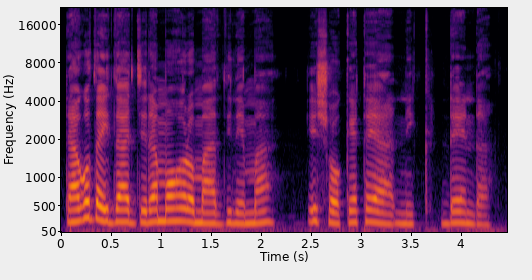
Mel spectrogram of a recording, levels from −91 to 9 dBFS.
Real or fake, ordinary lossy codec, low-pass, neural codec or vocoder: real; none; none; none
